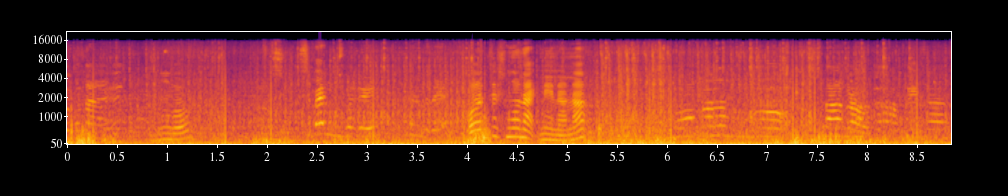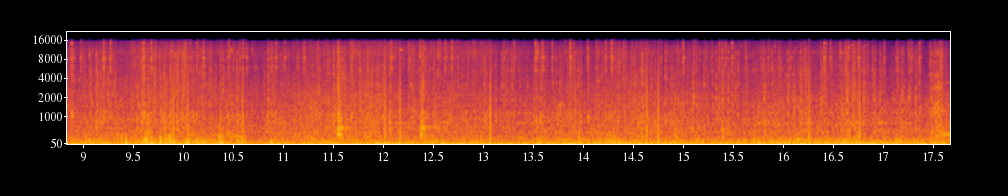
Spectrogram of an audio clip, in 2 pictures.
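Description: A vehicle engine rumbles low while driving.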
